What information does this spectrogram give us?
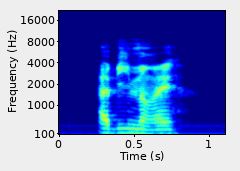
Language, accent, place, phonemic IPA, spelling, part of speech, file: French, France, Lyon, /a.bim.ʁe/, abîmerez, verb, LL-Q150 (fra)-abîmerez.wav
- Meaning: second-person plural simple future of abîmer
